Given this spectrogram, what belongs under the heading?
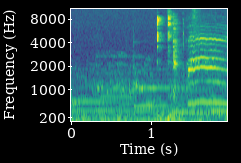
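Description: Cats meowing in a video game, several short high, tonal mews clustered in the second half over a steady game soundtrack hum, with no talking.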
